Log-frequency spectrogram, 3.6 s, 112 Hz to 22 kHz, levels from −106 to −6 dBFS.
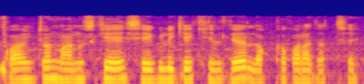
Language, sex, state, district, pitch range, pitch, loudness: Bengali, male, West Bengal, Alipurduar, 140-150 Hz, 145 Hz, -16 LUFS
